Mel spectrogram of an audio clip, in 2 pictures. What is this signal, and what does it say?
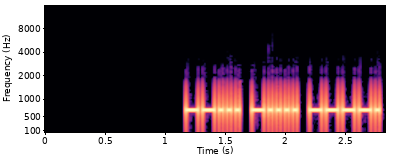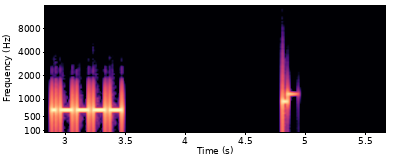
Morse code, heard as a keyed tone, about 34 wpm, 700 Hz. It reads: 7691
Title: Numbers - 4-Digit 35wpm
